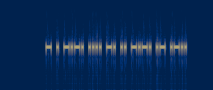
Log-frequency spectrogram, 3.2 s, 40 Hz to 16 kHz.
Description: Morse code, heard as a keyed tone, about 46 wpm, 700 Hz. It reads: TECHNICAL
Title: Sentences from Top 1100 Words - New Word Drill Alt - 45wpm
